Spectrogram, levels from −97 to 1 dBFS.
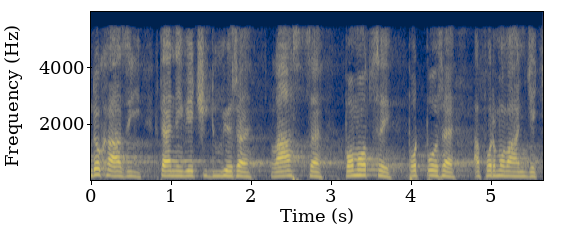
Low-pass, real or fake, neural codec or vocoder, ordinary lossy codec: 5.4 kHz; fake; codec, 16 kHz, 16 kbps, FreqCodec, smaller model; MP3, 48 kbps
